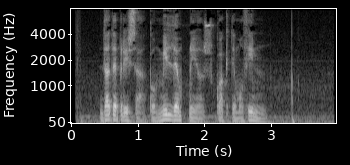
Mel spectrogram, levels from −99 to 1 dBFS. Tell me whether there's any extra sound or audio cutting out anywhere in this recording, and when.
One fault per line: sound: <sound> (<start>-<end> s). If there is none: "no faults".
sound: dropout (1.7-1.8 s)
